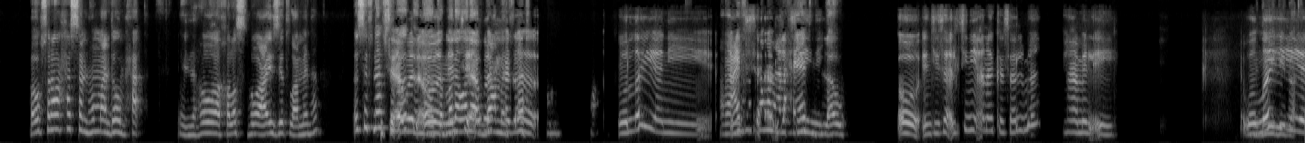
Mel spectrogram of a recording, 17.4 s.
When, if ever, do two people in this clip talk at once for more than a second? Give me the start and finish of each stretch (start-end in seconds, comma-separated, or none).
5.1-7.1, 9.8-11.1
